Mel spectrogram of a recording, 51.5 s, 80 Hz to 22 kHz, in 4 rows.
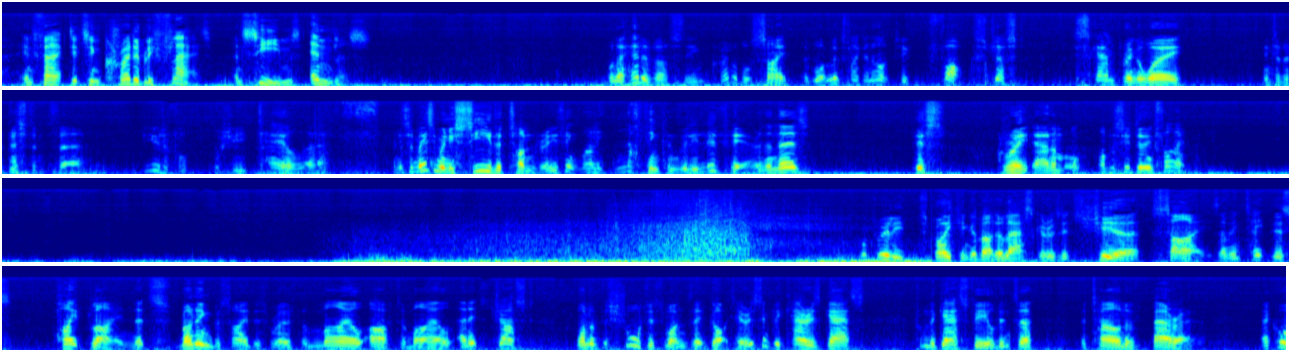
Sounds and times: Speech: 0:00.0 - 0:03.7, 0:06.0 - 0:11.8, 0:12.6 - 0:16.2, 0:16.8 - 0:21.0, 0:22.0 - 0:24.8, 0:34.4 - 0:50.6, 0:51.2 - 0:51.4
Outside, rural or natural: 0:00.0 - 0:51.4.

